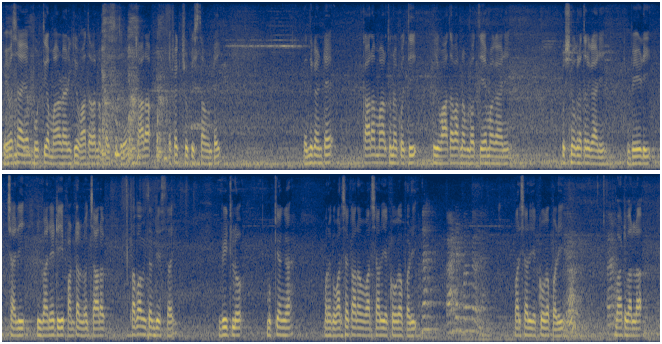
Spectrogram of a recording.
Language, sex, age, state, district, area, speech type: Telugu, male, 18-30, Telangana, Nirmal, rural, spontaneous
